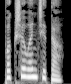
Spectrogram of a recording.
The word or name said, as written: ಪಕ್ಷವಂಚಿತ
